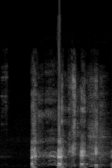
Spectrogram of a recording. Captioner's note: laughs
